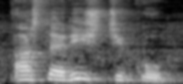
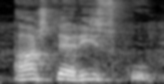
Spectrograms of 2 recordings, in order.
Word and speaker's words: asterisco: exemplo a palavra asterisco muita gente pronuncia a palavra asterístico coloca portanto a palavra como proparoxítona ou seja como acento no i mas na verdade não existe isso a pronúncia adequada É asterisco que indica o quê indica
